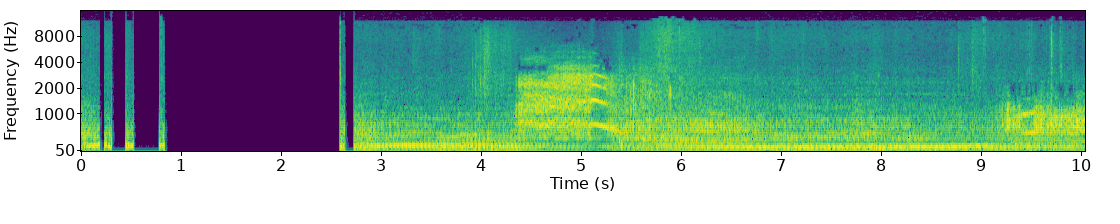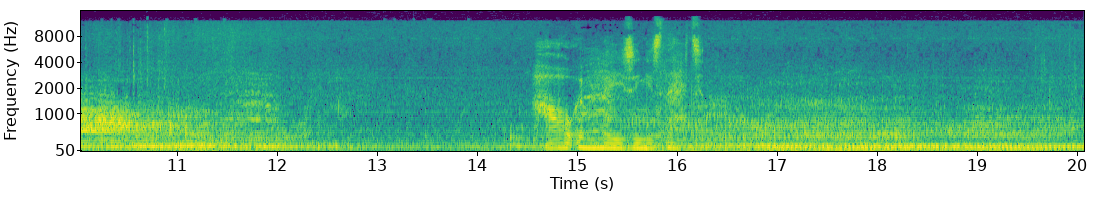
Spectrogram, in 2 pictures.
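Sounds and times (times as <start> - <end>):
steady low hum: 2.8 - 20.0
elephants calling: 3.6 - 12.8, 14.6 - 20.0.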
